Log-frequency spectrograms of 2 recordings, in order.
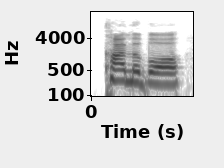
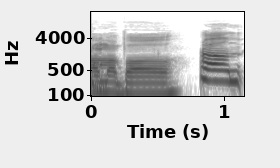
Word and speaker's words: CONMEBOL: that organized Copa America, CONMEBOL, that's how you pronounce it, right? Yeah, Okay. CONMEBOL.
